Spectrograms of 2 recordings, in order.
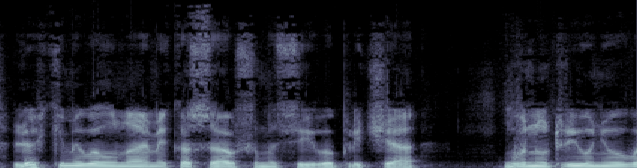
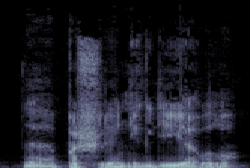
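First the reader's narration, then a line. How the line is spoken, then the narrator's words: Grumbled. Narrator (Russian): буркнул Тед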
